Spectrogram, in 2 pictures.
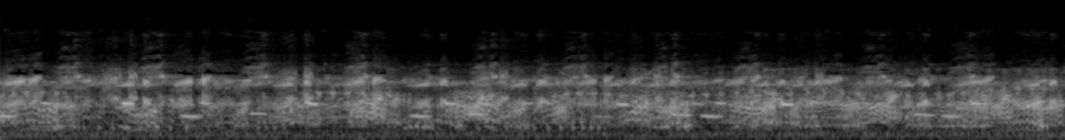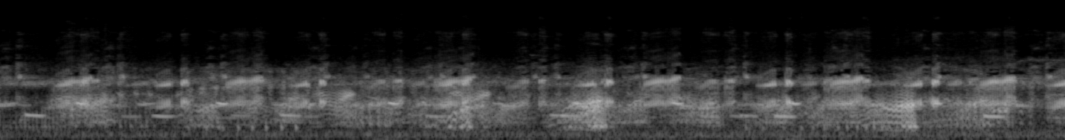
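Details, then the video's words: Overlapping frog croaks form a dense, unbroken chorus, rapid raspy pulses from numerous callers with sporadic brief tonal notes, level and constant from start to finish. "FROGS CROAKING"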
